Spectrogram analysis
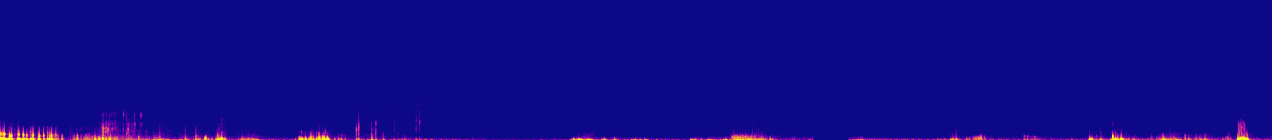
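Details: Early-morning stomach growling recorded for headphones: low gurgling rumbles and squelches in irregular bursts between quiet gaps; normal borborygmi.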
